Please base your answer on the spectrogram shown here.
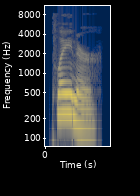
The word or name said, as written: plainer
